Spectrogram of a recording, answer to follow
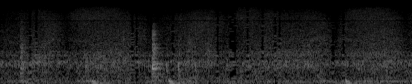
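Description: Iron sliding over a cotton handkerchief on an ironing board: a faint steady hiss of the soleplate rubbing the fabric, with a few soft knocks.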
